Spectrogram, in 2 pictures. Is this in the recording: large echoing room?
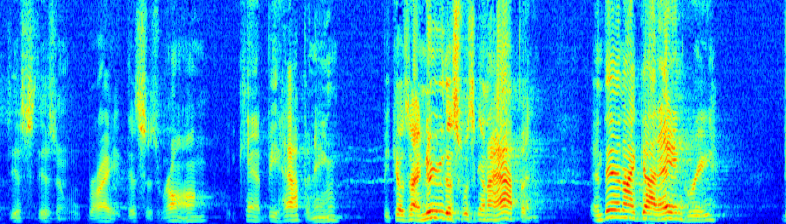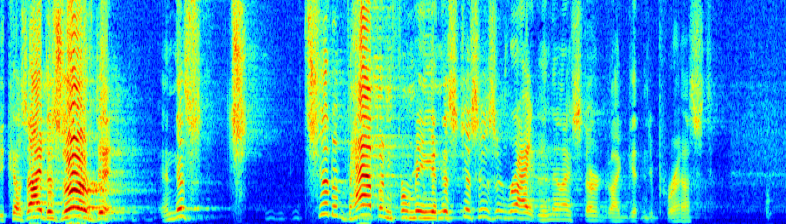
yes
